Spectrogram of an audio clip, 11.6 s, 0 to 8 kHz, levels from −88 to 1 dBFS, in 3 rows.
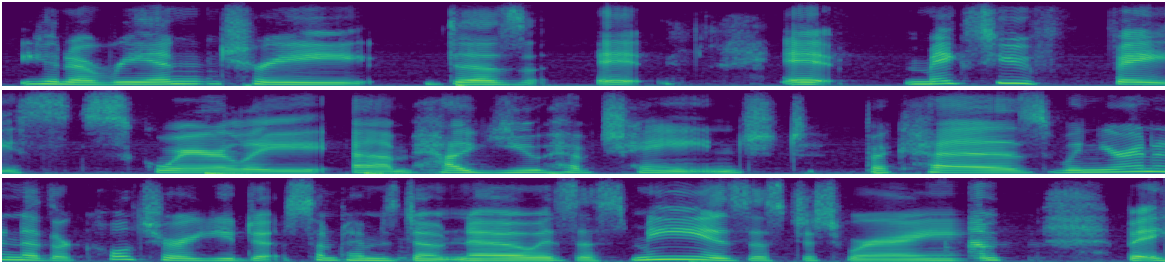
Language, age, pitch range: English, 30-49, 160-205 Hz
